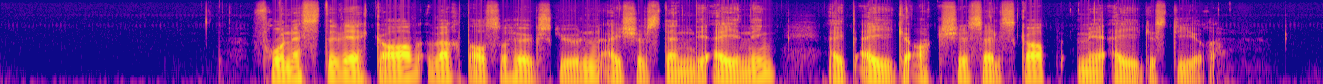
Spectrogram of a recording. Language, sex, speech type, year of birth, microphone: Norwegian, male, read, 1972, Sennheiser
